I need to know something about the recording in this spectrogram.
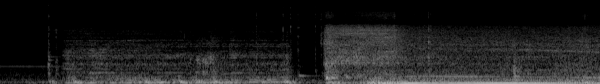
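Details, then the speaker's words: Kia Forte, engine consuming oil with scored cylinders, fully cold start: cranks and catches, then quiet idle with a light, fairly regular tick over it; cause unconfirmed, overbore likely. "Так, цикоток какой-то есть. Вообще автомобиль, двигатель работает тихо, но есть цикоток."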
